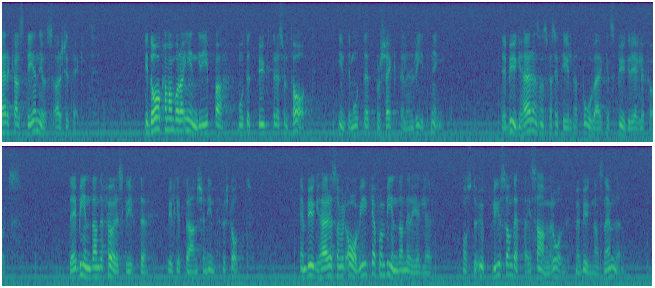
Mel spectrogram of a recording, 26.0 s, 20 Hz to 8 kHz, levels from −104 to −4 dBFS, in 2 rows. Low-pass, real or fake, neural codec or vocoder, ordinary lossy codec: none; real; none; none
